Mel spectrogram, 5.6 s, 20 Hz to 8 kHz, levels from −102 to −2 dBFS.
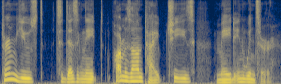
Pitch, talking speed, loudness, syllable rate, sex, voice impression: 120 Hz, 105 wpm, -18 LUFS, 3.9 syllables/s, male, masculine, adult-like, slightly halting, cool, sincere, slightly calm, slightly wild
